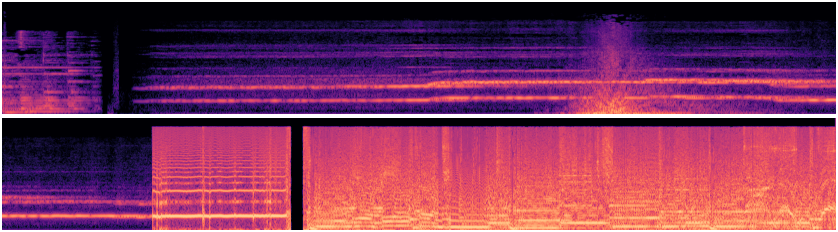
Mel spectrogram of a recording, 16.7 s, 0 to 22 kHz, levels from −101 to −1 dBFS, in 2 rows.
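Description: From 9.85 s to the end at 16.68 s, the audio turns almost square and sits at an almost fixed, high level. It is very loud and harsh. Background noise becomes as loud as the main sound. This is likely float read as integer, with 32-bit float samples read as 32-bit integers.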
